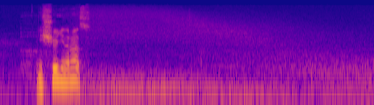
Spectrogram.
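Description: A soft shimmering whoosh rises and slowly fades.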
